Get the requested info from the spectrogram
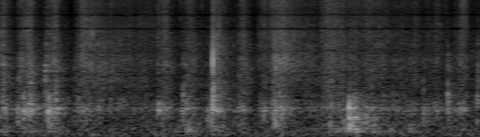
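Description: A spoon scraping and clicking irregularly in a plastic tub as damp, alcohol-wetted powder is stirred and pressed together, with one sharper knock about two seconds in.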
